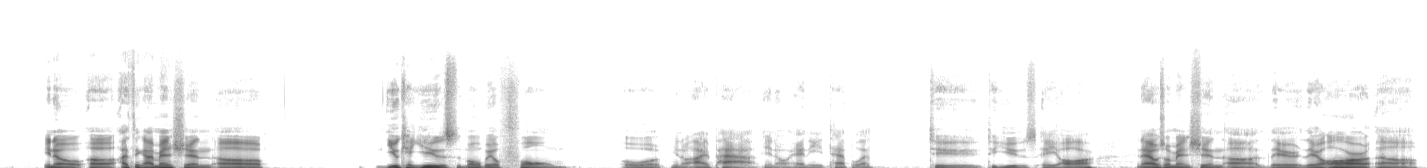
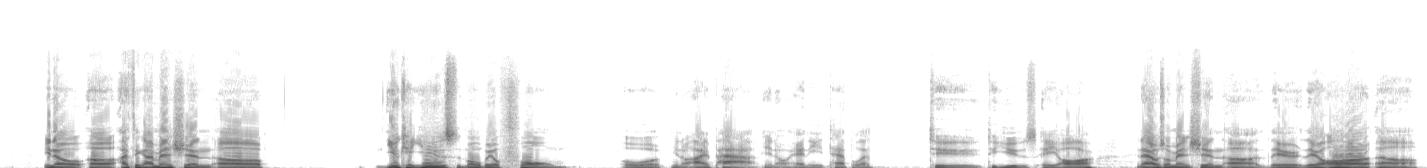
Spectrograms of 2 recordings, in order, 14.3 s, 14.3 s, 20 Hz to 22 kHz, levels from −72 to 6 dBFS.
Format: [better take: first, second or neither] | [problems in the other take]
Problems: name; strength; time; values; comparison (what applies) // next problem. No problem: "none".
first | distortion; slight; 3% of the sound clipped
